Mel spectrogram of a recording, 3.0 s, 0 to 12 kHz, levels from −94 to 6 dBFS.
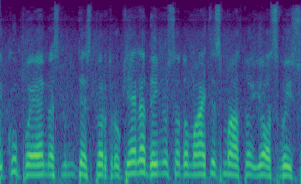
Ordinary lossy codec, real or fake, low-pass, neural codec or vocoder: Opus, 24 kbps; real; 10.8 kHz; none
